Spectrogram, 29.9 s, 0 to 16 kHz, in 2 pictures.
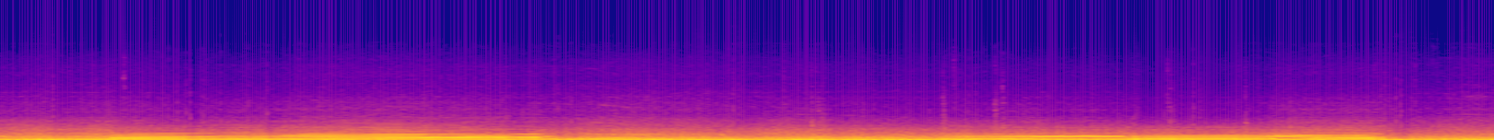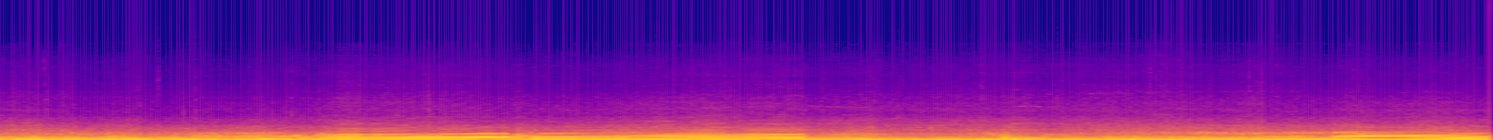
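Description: Porsche 991 Carrera S's flat-six engine under hard acceleration on track, climbing in pitch again and again and falling back sharply at the gear changes and under braking, with tyre and road rumble underneath.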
